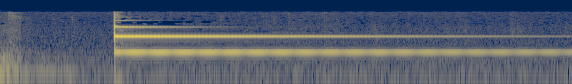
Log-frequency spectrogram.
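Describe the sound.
A bell is struck once during a Buddhist chant. It gives a clear, bright metallic ring with a long, sustained decay that pulses slowly as it fades, after a faint low murmur.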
